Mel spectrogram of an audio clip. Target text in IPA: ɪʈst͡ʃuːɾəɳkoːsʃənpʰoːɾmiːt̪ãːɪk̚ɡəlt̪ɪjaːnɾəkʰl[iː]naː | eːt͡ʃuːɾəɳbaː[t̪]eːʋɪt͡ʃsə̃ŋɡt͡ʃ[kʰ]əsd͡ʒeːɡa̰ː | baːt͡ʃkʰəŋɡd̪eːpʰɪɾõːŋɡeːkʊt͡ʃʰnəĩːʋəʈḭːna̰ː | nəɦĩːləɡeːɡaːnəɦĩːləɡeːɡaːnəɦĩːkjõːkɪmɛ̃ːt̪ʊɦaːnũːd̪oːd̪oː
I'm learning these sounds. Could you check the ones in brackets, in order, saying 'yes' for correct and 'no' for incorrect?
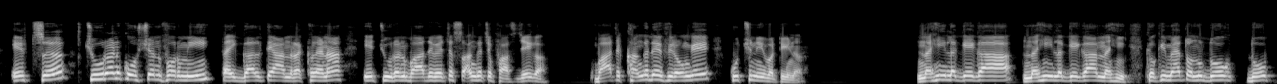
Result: no, no, no

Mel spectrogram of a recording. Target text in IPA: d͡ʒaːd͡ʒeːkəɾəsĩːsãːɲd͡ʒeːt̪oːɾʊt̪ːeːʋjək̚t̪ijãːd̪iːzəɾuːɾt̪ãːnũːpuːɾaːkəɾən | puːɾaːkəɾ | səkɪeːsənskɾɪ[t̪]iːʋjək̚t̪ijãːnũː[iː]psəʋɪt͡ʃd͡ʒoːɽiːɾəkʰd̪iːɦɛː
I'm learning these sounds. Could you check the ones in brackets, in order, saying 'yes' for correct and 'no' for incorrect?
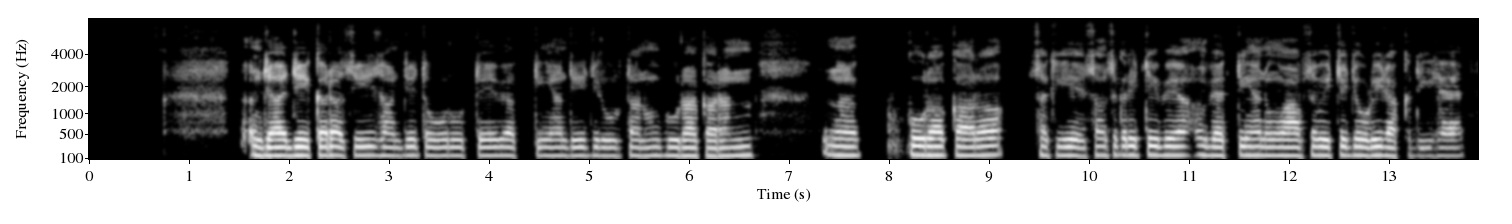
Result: yes, no

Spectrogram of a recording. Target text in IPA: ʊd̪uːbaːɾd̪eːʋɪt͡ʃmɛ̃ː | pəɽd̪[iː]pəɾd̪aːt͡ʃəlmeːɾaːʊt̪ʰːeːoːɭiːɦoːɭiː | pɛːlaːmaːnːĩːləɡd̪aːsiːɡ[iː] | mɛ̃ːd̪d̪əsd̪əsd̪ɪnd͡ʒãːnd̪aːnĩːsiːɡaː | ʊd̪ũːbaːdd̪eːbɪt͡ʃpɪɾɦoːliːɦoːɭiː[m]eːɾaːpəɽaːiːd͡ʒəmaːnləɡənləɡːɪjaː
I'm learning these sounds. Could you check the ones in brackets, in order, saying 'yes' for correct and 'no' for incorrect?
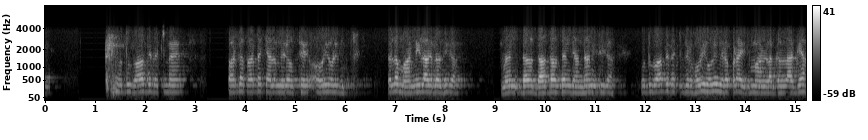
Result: no, no, yes

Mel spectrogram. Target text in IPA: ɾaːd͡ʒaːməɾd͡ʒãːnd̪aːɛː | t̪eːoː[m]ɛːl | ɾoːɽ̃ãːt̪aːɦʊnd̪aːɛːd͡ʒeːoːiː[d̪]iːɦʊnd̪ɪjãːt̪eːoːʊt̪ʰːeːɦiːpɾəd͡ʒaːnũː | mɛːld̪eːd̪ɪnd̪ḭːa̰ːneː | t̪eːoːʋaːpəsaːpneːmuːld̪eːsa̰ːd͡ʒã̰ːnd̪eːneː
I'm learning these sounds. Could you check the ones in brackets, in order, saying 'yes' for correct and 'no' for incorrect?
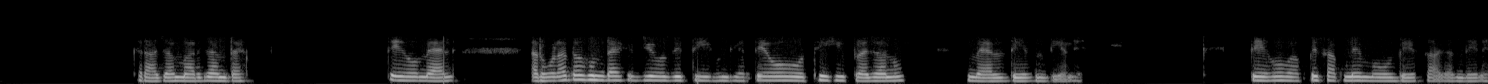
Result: yes, no

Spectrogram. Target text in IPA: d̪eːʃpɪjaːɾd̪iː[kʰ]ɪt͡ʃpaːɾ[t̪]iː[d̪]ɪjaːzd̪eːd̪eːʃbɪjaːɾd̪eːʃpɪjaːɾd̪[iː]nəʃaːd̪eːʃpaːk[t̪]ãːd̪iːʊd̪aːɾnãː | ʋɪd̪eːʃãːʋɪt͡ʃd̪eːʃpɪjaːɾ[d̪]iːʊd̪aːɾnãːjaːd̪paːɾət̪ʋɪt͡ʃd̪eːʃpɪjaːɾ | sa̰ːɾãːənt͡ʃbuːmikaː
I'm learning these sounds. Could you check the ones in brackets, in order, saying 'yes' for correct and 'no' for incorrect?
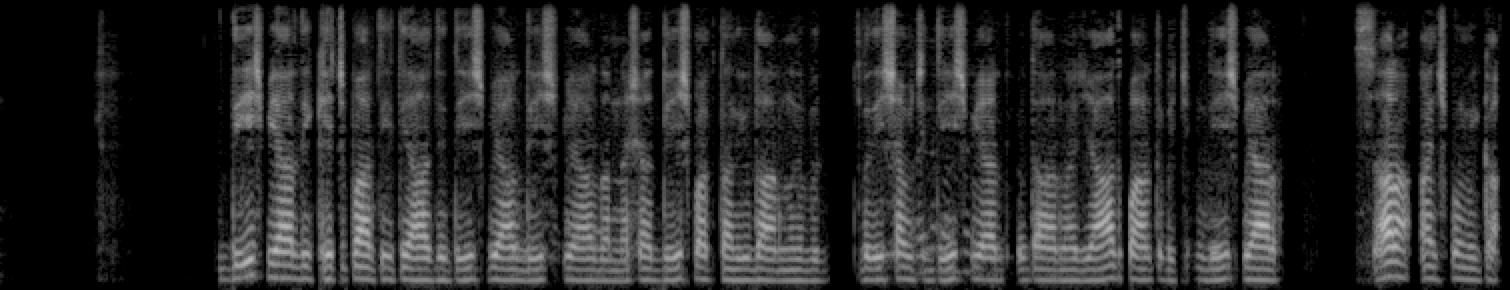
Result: yes, yes, no, no, yes, yes

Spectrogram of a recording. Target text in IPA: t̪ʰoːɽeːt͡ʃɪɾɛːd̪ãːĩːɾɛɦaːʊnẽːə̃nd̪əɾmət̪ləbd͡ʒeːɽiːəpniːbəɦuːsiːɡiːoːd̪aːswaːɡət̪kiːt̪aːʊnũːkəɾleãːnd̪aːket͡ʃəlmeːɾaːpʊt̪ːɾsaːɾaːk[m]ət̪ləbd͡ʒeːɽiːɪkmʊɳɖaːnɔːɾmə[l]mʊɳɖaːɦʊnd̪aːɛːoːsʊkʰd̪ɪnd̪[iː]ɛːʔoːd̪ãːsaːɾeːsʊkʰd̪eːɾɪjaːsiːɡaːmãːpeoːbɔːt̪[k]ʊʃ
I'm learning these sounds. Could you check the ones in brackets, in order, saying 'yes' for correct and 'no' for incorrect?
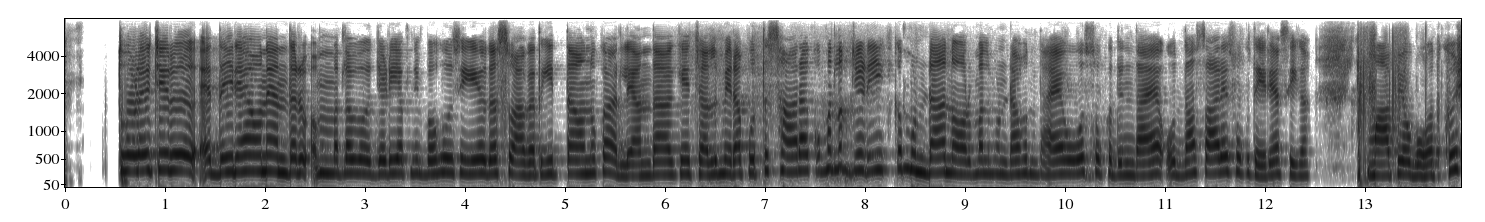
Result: yes, yes, no, no

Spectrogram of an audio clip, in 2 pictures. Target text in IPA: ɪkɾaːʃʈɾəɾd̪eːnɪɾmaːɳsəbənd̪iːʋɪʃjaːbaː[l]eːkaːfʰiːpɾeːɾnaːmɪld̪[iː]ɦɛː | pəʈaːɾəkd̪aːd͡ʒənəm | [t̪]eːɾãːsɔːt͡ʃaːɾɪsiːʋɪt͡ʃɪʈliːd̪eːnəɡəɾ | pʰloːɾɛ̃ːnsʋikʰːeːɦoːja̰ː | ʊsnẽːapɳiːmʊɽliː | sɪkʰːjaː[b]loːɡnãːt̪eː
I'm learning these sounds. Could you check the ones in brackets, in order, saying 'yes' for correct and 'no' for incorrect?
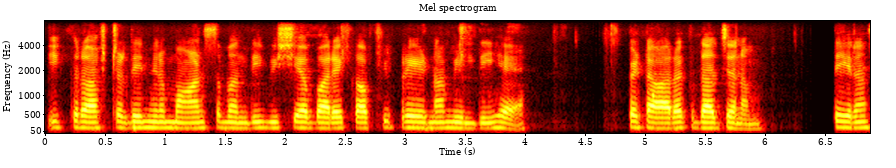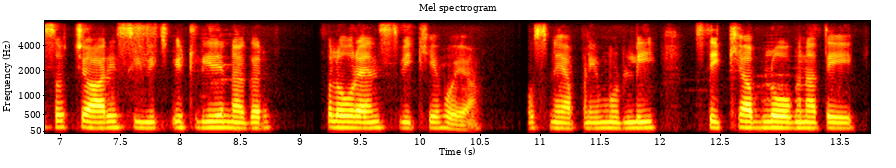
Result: no, yes, yes, yes

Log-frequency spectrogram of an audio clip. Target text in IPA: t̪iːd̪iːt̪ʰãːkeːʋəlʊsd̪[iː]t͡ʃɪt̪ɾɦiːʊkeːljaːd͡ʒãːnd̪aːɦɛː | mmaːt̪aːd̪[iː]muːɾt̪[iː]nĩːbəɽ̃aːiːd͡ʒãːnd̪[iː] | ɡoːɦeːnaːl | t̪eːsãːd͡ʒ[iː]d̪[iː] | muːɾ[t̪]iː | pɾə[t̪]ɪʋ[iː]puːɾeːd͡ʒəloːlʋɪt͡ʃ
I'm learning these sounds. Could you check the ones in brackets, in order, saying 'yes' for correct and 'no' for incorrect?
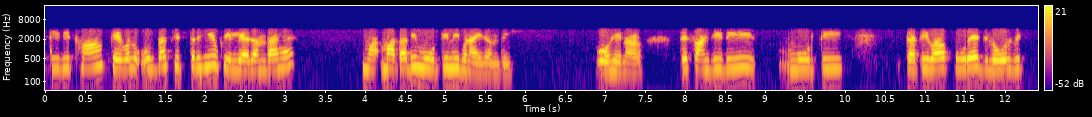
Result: no, yes, yes, yes, yes, yes, yes, yes, no

